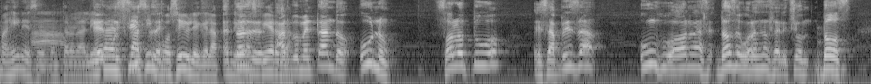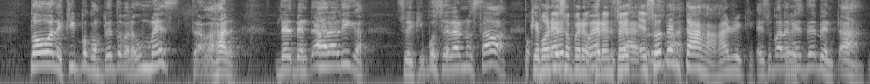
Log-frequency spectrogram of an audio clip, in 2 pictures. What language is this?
Spanish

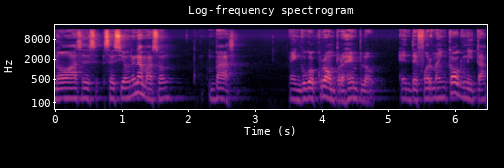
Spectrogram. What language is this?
Spanish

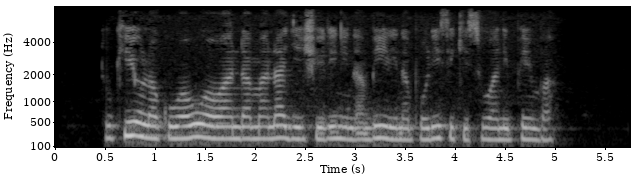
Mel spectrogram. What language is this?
Swahili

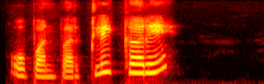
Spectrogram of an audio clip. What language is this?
Hindi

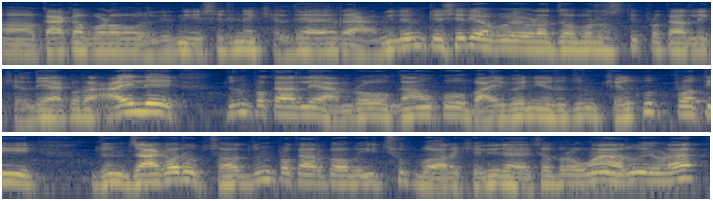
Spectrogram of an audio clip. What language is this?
Nepali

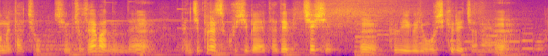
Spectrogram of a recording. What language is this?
Korean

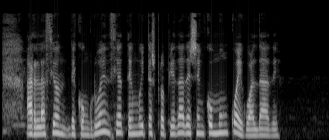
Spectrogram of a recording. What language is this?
Galician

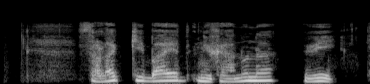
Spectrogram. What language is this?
Pashto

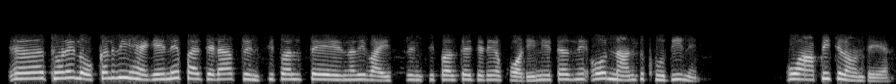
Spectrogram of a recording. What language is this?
Punjabi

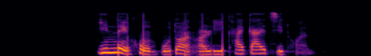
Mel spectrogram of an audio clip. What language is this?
Chinese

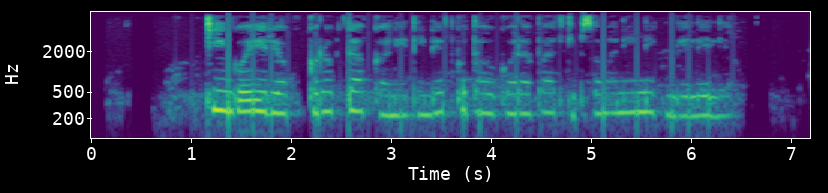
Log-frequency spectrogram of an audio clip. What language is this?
Kalenjin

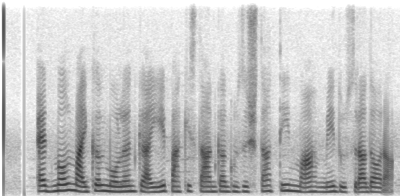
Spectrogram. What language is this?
Urdu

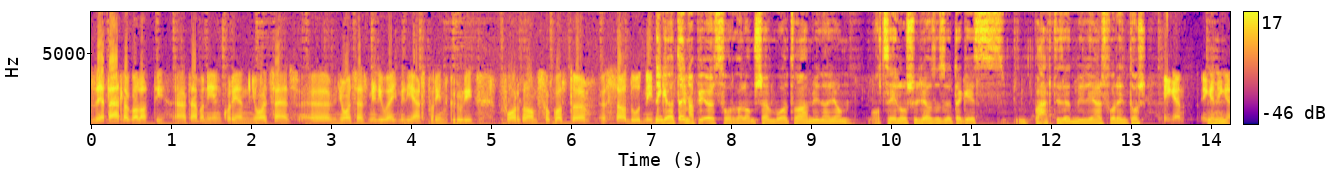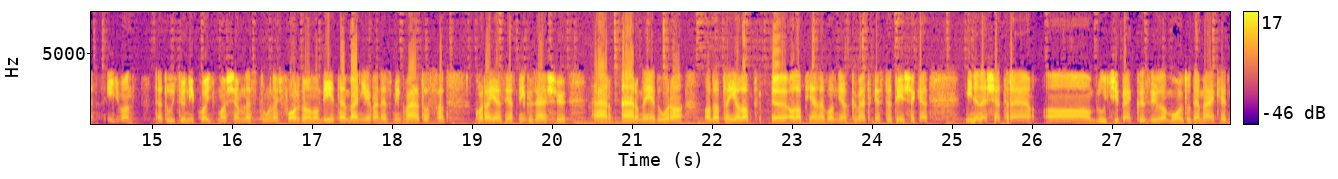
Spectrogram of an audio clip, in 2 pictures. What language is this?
Hungarian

